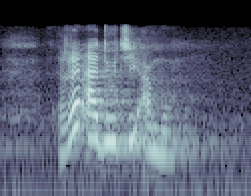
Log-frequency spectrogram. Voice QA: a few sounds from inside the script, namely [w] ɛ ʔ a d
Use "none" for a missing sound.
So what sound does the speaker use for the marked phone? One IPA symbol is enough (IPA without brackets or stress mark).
ɣ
